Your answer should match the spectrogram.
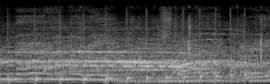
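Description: A live crowd at Puy Live cheers and claps together, a dense, steady wash of whoops and shouting voices over scattered applause, fairly loud and sustained for a few seconds, voting by applause to hear only the English version.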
